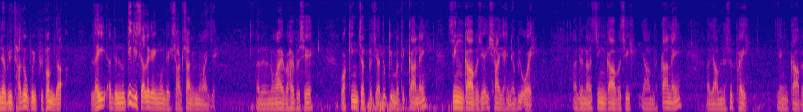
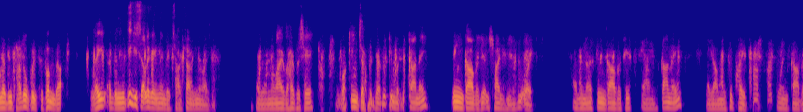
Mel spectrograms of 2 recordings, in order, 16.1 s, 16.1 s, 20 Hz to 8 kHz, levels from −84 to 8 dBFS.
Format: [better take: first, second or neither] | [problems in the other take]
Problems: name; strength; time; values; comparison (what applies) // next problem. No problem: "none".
first | noise reduction (neural mask model Resemble Enhance denoiser)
